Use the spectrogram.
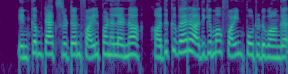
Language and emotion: Tamil, fearful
